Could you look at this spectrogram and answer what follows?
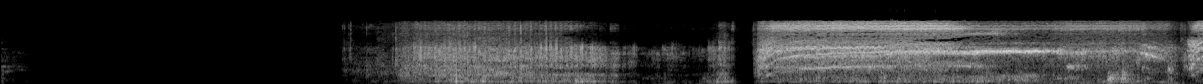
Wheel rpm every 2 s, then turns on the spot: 0, 0, 10, 60, 210, 180.
4-6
